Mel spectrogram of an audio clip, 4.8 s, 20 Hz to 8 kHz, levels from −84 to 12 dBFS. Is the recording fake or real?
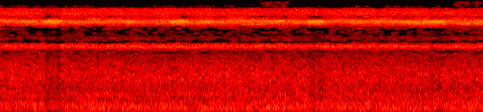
fake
